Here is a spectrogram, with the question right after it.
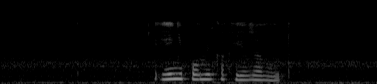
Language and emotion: Russian, neutral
